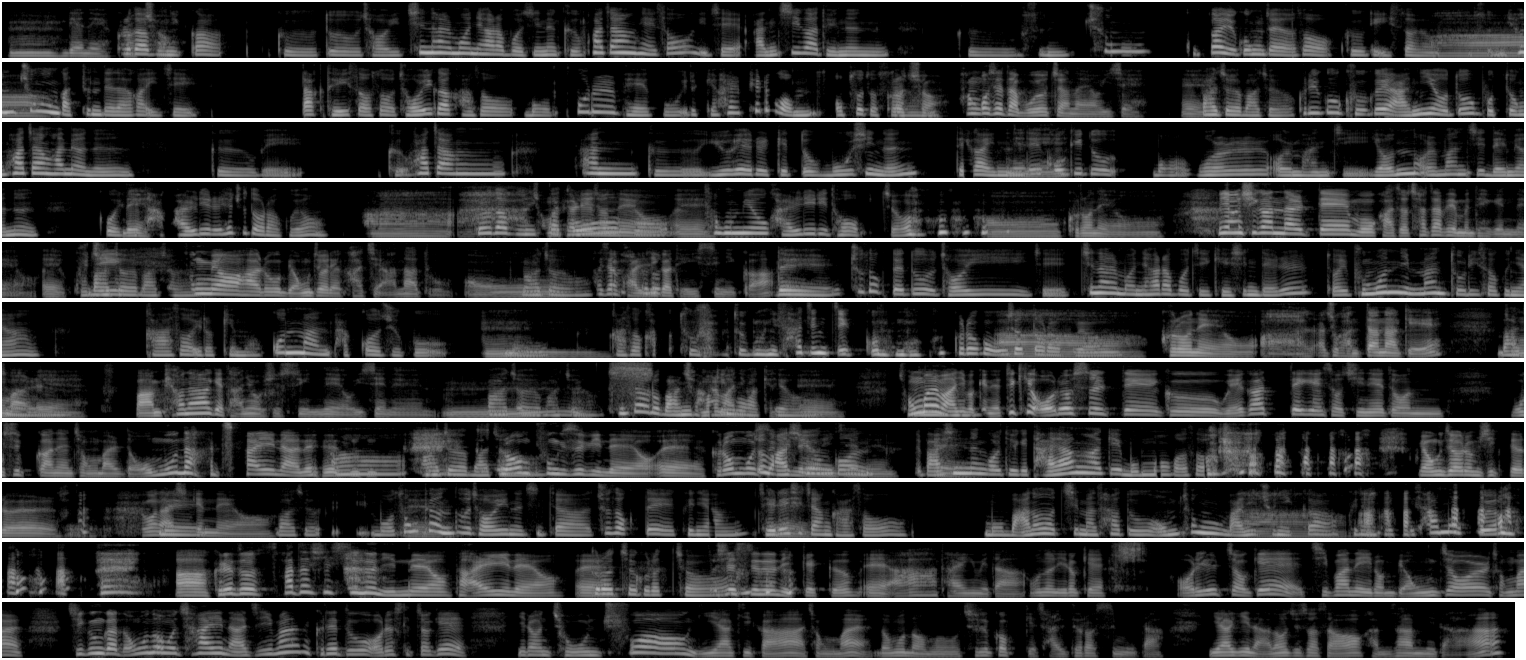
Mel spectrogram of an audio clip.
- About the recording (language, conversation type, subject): Korean, podcast, 어릴 적 집안의 명절 풍습은 어땠나요?
- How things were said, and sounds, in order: tapping; other background noise; laughing while speaking: "없죠"; laugh; laughing while speaking: "두 두 분이"; laughing while speaking: "뭐"; laughing while speaking: "너무나 차이 나는"; laugh; laughing while speaking: "먹어서"; laugh; other noise; laugh; laughing while speaking: "먹고요"; laugh; laugh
